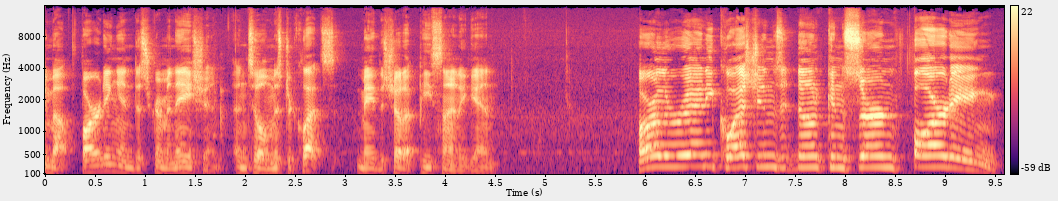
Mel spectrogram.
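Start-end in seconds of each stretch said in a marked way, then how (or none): 5.9-9.5 high, slow, loud and fed up; exasperated principal. A narrator's reading. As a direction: sigh through a weary question.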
